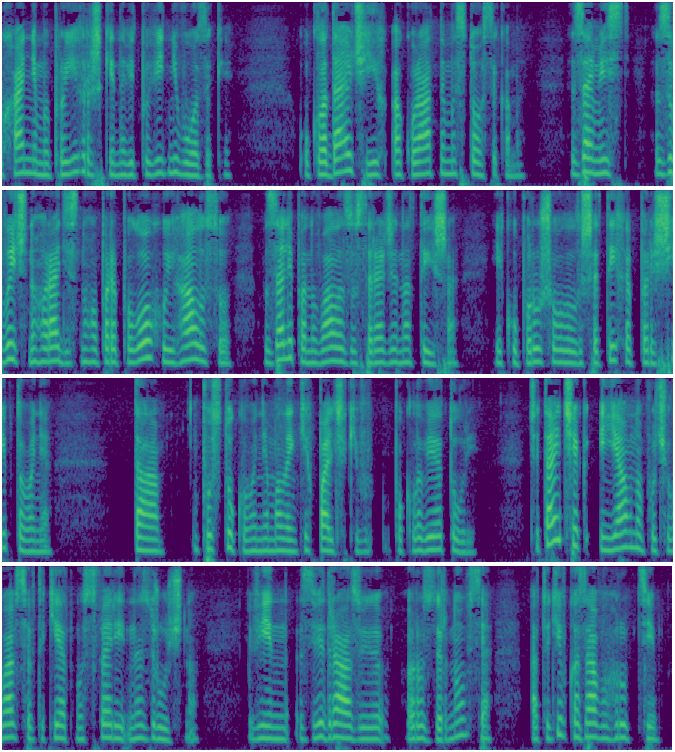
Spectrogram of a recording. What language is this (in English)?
Ukrainian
